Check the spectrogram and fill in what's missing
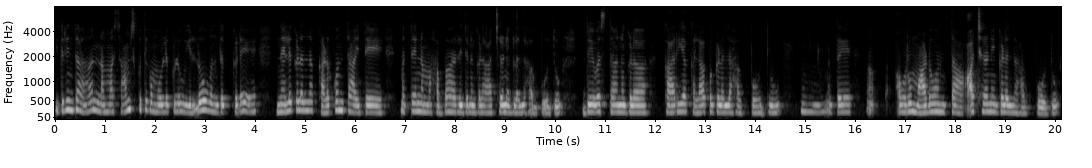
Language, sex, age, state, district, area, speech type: Kannada, female, 30-45, Karnataka, Chikkaballapur, rural, spontaneous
